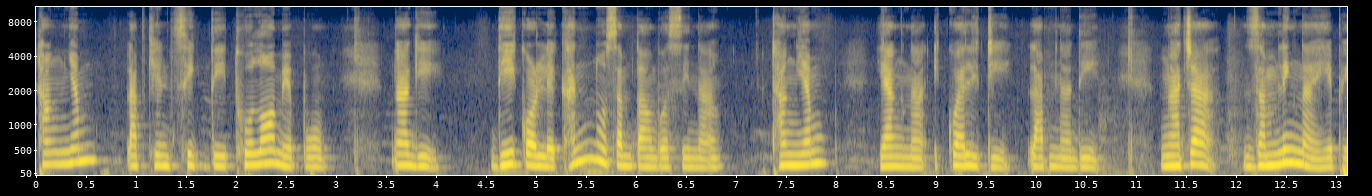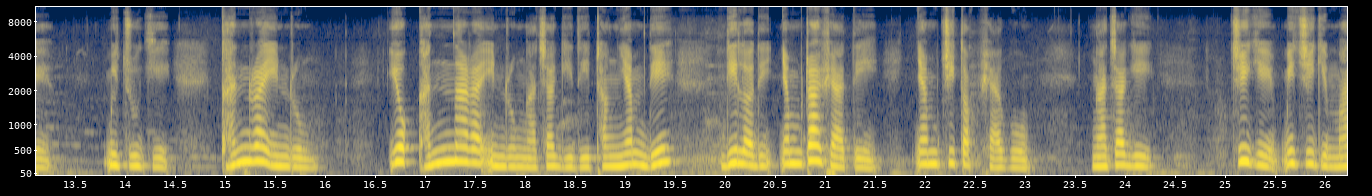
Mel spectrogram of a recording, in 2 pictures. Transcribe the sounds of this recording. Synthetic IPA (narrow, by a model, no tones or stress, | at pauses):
ʈʰaŋɲamlap̚kʰensʰik̚d̪it̪ʰolɔ̃mepːo | ŋaɡi | d̪ikɔɹlekʰanːosamt̪ãŋbɔsina | tʰaŋjam | jaŋnaʔikwaliʈilap̚nad̪i | ŋat͡ʃazamliŋnaɦepʰe | mit͡suki | kanrajinruŋ | joʔkanːaɾaʔḭnruŋːat͡ɕaɡid̪iʈ͡ʂʰaŋjamd̪ed̪ilod̪iɲamʈ͡ʂaɕʰat̪eɲamt͡ɕit̪ɔʔ̚ɕʰaɡo | ŋat͡ɕaki | t͡ɕikimit͡ɕikima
